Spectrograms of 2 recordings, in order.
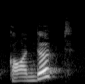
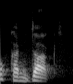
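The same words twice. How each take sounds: First: CONduct, stressed on the first syllable. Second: ConDUCT, stressed on the second syllable. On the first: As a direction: say "conduct" as the noun, punching "con". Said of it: "stress on the first syllable". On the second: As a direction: say "conduct" as the verb, weight on "duct". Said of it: "stress on the second syllable". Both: Shown as a demonstration.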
